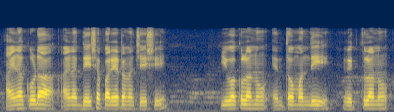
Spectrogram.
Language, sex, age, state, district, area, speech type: Telugu, male, 18-30, Telangana, Ranga Reddy, urban, spontaneous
